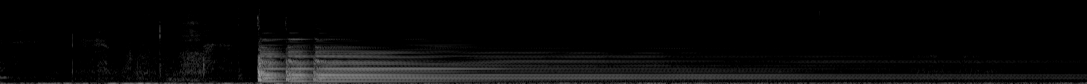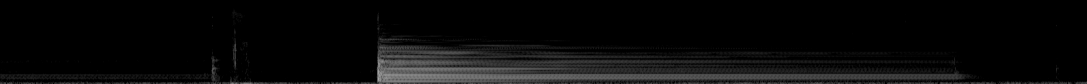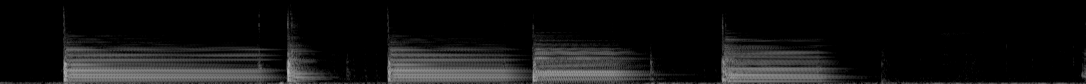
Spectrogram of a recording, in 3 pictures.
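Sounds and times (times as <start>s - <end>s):
child playing piano: 2.6s - 12.9s, 14.7s - 20.6s, 22.4s - 30.3s.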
